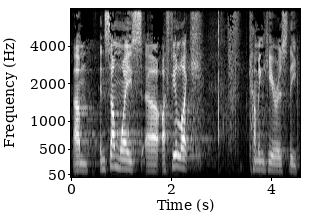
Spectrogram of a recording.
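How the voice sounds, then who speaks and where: In a dull, lo-fi recording with hall echo, a New Zealand-accented pastor in his forties offers a casual church welcome, easygoing and joking with many fillers. His mid-range voice is fairly bright with lively intonation, and he talks a little slowly.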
